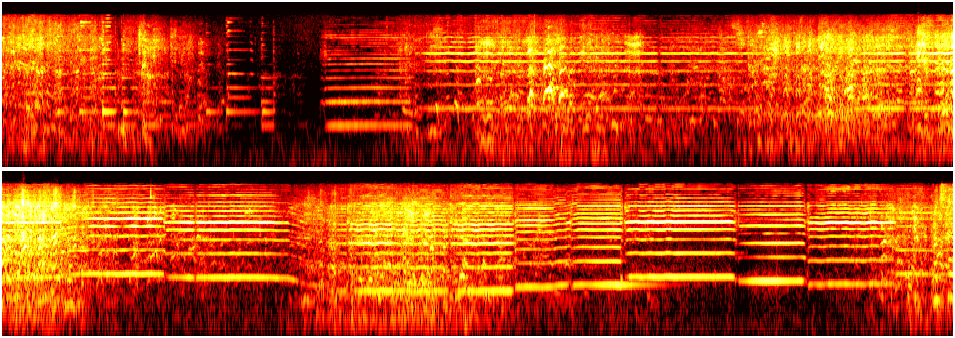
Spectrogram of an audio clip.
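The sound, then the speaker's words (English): The commandant plays a violin badly for over twenty seconds: screechy, wavering sustained notes that slide and wobble in pitch, with scratchy bow noise, loud and alone without any talking. “Somebody is strangling a cat. It's our beloved commandant. Mm. He's having a go at the violin.”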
